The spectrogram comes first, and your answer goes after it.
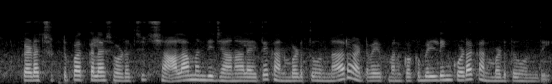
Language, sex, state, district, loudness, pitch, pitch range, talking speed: Telugu, female, Andhra Pradesh, Anantapur, -26 LUFS, 185 Hz, 170-200 Hz, 140 wpm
